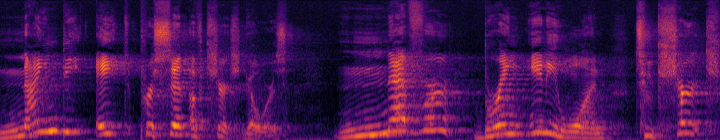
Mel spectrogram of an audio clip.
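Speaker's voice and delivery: slow, wide-pitched, carefully spelled-out delivery.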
